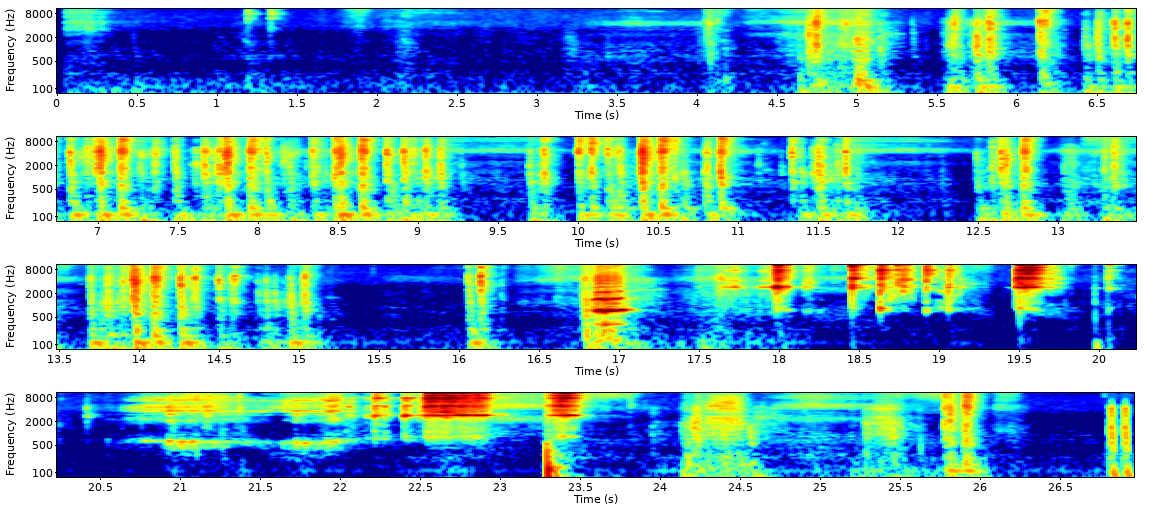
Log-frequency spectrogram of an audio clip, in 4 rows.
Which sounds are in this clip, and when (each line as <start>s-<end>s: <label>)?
4.5s-16.4s: keyboard typing
17.6s-20.0s: cutlery and dishes
22.1s-23.7s: cutlery and dishes
25.7s-26.0s: keyboard typing
26.8s-27.0s: keyboard typing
